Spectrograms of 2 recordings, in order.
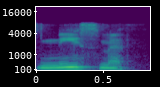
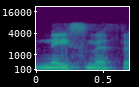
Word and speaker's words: Nesmith: So if someone goes a little early, I wouldn't be surprised if it's Nesmith. And I'm surprised his last name is pronounced Nesmith and not Naismith or Nesmith.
